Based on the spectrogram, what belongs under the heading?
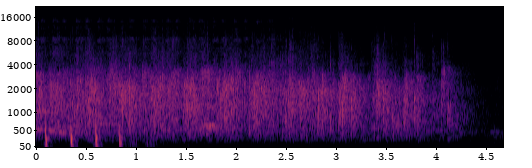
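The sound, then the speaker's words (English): A church audience claps hands together to the Lord in a dense, steady wash of clapping, with a few rhythmic low thumps at the start. It carries on without voices, then fades out at the end. “Come on, everybody, clap your hands to the Lord together.”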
